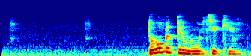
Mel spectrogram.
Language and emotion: Russian, neutral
